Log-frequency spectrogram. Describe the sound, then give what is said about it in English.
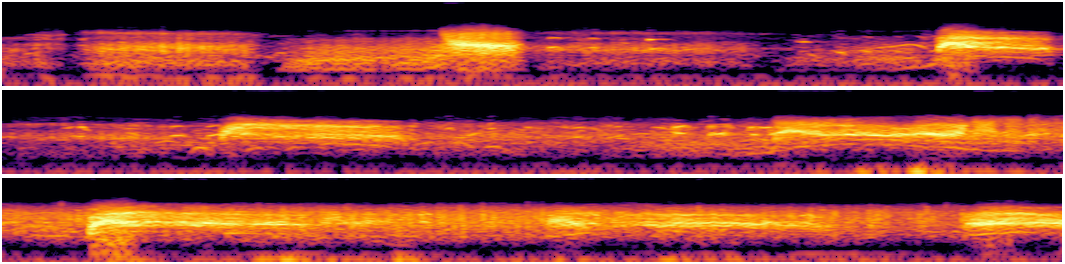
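A voice imitates a dog fight: continuous rough snarling and growling, broken by sharp yelps and barks, loud, building into a dense, frantic scuffle toward the end. “A dog fight.”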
